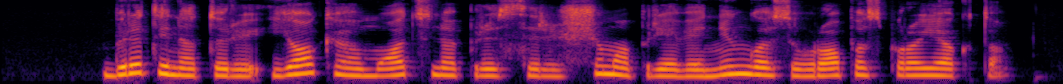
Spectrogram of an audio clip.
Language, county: Lithuanian, Vilnius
